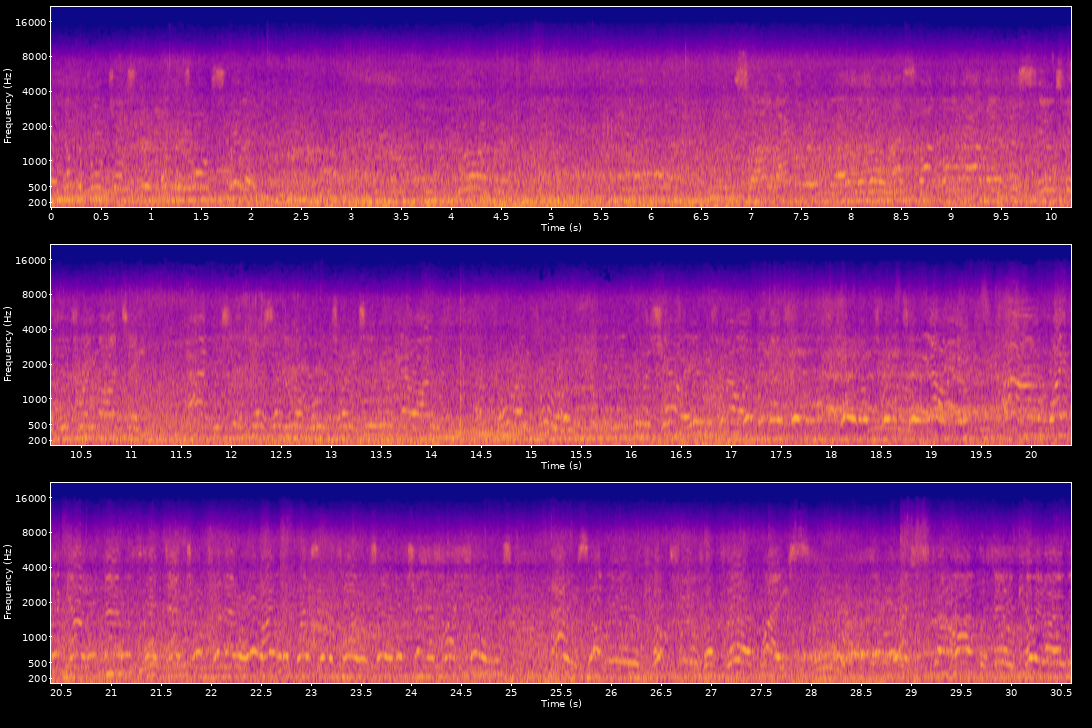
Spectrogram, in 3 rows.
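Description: Several BriSCA F1 stock cars' big V8 engines racing round the track: a continuous loud wash of engine notes rising and falling as the cars pass, with scattered sharp clicks.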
